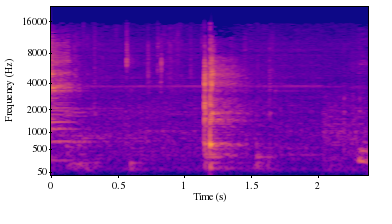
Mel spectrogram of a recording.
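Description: Metal tongs clink against a pot.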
